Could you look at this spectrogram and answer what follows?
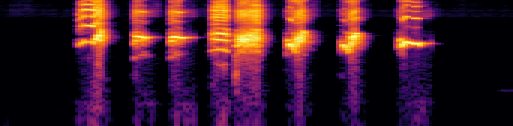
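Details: Greater green leafbird kept in a cage, from a training recording, gives eight fairly harsh, buzzy chirping notes in an even string lasting about two and a half seconds.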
